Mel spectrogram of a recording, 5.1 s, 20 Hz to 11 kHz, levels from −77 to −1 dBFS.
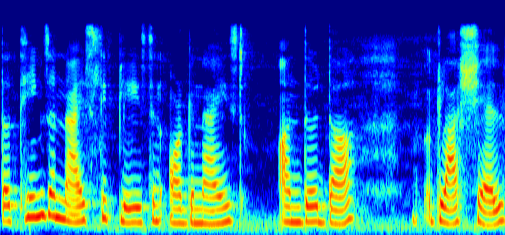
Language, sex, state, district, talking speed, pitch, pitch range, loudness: English, female, Assam, Kamrup Metropolitan, 130 wpm, 220 Hz, 200-245 Hz, -17 LUFS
